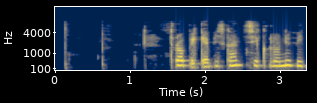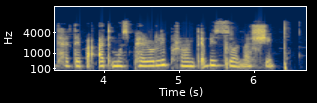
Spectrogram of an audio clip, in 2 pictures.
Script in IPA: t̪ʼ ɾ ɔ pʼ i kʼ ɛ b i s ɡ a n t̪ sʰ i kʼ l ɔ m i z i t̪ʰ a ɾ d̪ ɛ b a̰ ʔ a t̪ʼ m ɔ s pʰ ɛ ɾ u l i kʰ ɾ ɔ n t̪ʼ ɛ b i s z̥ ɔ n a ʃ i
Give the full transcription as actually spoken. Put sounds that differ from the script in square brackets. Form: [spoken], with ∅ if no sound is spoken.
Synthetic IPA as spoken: t̪ʼ ɾ ɔ pʼ i kʼ ɛ b i s ɡ a n t̪ sʰ i kʼ l ɔ [n] i [v] i t̪ʰ a ɾ d̪ ɛ b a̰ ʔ a t̪ʼ m ɔ s pʰ ɛ ɾ u l i [pʰ] ɾ ɔ n t̪ʼ ɛ b i s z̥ ɔ n a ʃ i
